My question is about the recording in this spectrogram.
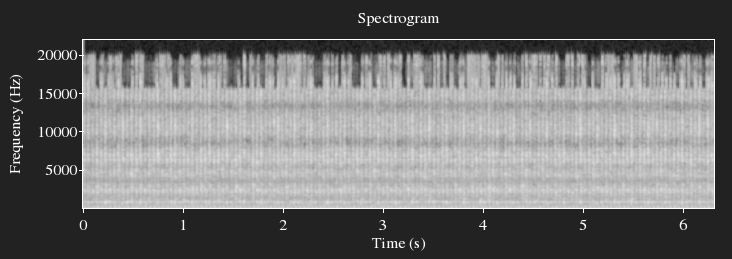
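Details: Outboard on a Starcraft boat, first start since last fall after winterizing: steady, even low-pitched putter at idle with no knocks or misses; runs smoothly.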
